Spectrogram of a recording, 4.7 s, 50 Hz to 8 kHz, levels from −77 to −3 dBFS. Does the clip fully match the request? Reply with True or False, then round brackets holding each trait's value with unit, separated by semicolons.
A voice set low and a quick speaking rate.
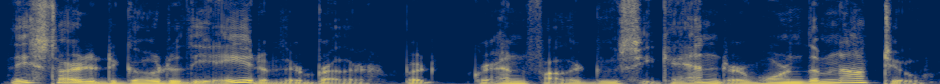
True (125 Hz; 230 wpm)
